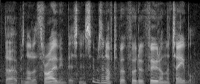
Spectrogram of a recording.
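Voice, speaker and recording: Lively man reading game text aloud. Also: mid-range voice, racing, slight background noise. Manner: lively, thinking aloud with hesitations. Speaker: gaming channel host.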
